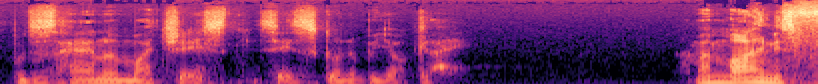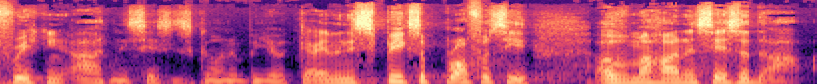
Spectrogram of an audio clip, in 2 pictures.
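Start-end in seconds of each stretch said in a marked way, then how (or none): 1.5-2.2 very soft, low comforting voice; quiet reassurance. Retold or imitated. Christ with a hand on his chest, softly reassuring. 4.9-5.7 low, soft comforting words; quiet reassurance. Retold or imitated. Christ answering a young man's freak-out, softly reassuring.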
